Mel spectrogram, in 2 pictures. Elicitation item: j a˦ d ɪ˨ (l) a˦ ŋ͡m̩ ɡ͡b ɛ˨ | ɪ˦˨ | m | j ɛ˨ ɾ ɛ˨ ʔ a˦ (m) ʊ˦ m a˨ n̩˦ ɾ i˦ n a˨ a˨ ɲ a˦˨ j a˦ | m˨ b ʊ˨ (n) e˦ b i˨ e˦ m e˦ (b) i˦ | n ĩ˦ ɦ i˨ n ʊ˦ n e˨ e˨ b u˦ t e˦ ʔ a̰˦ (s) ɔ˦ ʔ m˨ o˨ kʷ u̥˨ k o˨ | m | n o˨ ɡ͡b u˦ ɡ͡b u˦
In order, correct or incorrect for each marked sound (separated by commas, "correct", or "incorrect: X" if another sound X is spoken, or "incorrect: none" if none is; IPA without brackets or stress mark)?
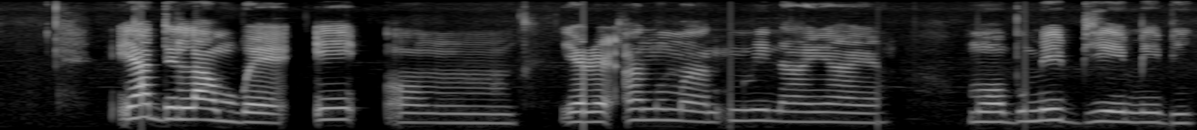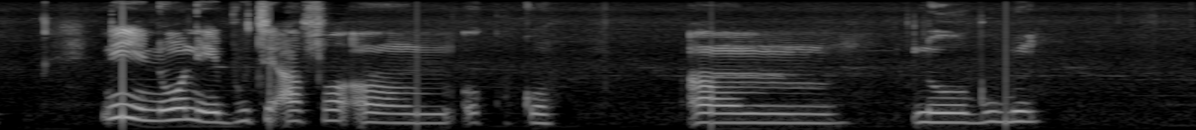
correct, incorrect: n, incorrect: m, correct, incorrect: f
